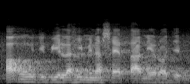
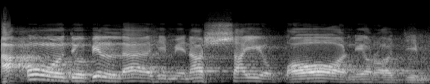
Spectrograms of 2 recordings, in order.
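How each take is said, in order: First: The middle word is said like 'setan'. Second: The middle word is said like 'syaiton'. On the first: The speaker calls it wrong. "jelas salah menurut ilmu tajwid" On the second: The speaker calls it right. "Itu yang benar"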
